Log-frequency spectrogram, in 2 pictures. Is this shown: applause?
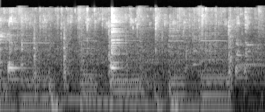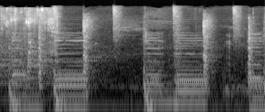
no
